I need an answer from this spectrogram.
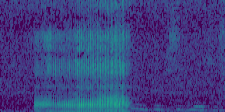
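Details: Sleeping Boston terrier giving one long, raspy snore of about a second and a half, opening with a short rising whistle, followed by faint soft whistling breaths in a quiet room.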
